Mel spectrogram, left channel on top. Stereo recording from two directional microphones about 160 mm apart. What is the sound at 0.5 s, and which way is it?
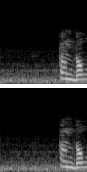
Speech, 40° left (ahead or behind).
